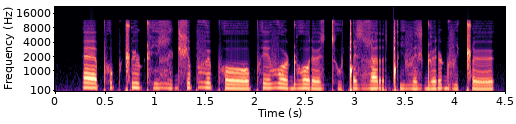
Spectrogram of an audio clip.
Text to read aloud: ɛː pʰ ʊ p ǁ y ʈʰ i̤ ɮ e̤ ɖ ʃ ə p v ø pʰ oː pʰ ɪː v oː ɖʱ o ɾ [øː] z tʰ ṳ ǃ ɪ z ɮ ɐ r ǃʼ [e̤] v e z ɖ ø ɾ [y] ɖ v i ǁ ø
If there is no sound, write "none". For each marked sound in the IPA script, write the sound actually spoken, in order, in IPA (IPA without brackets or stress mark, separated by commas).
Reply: øː, i̤, ø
